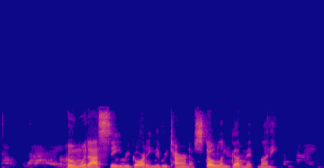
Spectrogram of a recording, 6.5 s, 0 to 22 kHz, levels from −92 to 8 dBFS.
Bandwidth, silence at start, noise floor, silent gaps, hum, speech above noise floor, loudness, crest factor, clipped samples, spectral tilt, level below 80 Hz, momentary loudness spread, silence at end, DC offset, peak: 8.2 kHz; 0.1 s; -64 dBFS; none; none; 36 dB; -29 LUFS; 20 dB; under 0.1%; -5 dB/octave; -76 dBFS; 23 LU; 1 s; under 0.1%; -10 dBFS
